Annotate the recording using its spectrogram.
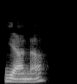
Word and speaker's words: jnana: So at any rate, so let's just call it jnana because the latest teacher I'm studying with, that's how she pronounces it. Jnana.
